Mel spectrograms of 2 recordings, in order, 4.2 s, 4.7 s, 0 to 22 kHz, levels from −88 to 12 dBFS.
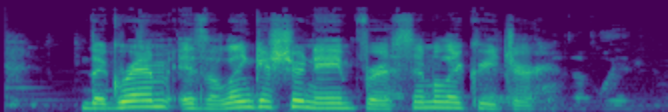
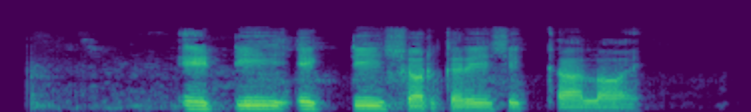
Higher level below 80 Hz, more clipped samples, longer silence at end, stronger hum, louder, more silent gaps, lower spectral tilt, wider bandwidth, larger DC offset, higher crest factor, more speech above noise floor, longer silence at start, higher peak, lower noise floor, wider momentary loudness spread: about the same, -58 dBFS vs -60 dBFS; neither; second, 0.3 s vs 0.7 s; neither; about the same, -15 LUFS vs -17 LUFS; neither; second, -3.5 dB/octave vs -6.5 dB/octave; first, 13.5 kHz vs 7.8 kHz; neither; about the same, 16 dB vs 16 dB; second, 27 dB vs 56 dB; second, 0.05 s vs 0.2 s; about the same, -2 dBFS vs -2 dBFS; second, -43 dBFS vs -72 dBFS; first, 11 LU vs 8 LU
